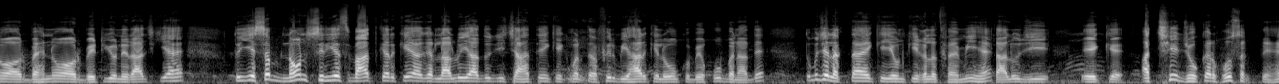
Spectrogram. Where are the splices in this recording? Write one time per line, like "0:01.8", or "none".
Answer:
0:09.9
